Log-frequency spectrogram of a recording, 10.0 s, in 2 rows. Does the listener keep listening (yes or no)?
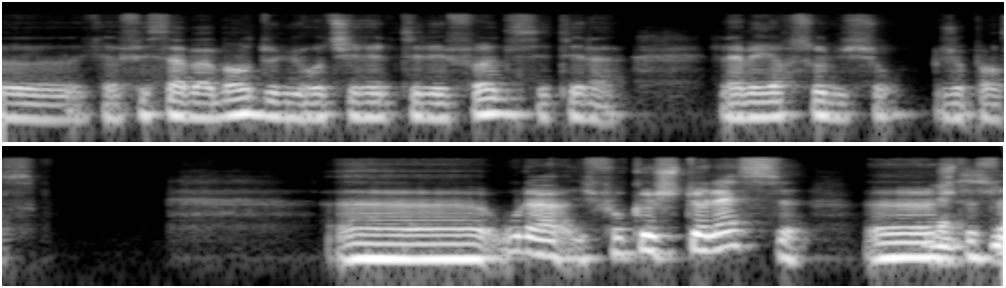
yes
